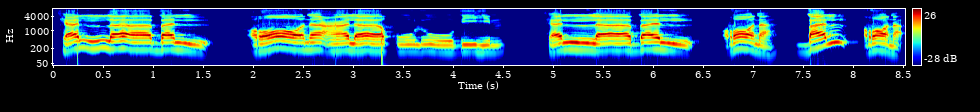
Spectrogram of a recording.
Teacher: Balnya menjadi jelas lamnya. Kenapa? Karena ada saktah. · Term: izhar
